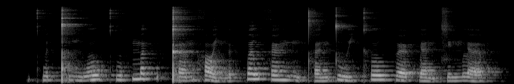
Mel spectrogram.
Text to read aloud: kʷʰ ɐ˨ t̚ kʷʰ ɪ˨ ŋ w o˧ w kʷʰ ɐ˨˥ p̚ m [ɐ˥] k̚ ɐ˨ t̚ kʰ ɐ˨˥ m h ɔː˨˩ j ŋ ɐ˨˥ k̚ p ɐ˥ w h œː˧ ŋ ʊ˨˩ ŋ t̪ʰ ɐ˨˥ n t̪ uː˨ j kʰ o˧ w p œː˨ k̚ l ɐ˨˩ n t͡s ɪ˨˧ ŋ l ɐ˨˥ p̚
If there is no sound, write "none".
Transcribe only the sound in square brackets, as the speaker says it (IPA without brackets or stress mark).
ɐ˥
